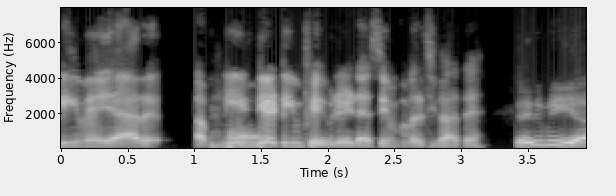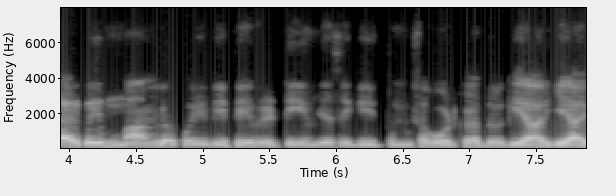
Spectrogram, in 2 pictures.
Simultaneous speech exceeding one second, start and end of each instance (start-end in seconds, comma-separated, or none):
none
